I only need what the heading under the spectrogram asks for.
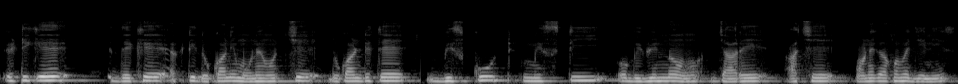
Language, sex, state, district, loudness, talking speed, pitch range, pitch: Bengali, male, West Bengal, Paschim Medinipur, -24 LUFS, 105 wpm, 145-170 Hz, 150 Hz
